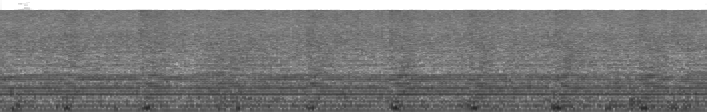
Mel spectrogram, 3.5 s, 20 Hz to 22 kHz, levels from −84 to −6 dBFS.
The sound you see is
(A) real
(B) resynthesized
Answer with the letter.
A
